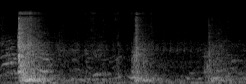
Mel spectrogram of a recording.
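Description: A street door being opened: a loud knock a moment in as it is unlatched and pulled, then a second, softer knock a little over a second later.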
